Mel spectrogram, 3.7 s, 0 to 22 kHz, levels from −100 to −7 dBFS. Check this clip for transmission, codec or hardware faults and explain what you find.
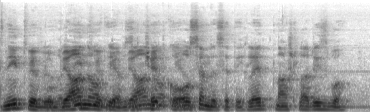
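A doubled audio track runs from the start to 1.96 s. A second full-band copy of the speech trails the original by roughly 0.7 s at about 5 dB lower, likely from a slower capture path mixing in. It has no reverberant tail and cuts off abruptly at 1.96 s.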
